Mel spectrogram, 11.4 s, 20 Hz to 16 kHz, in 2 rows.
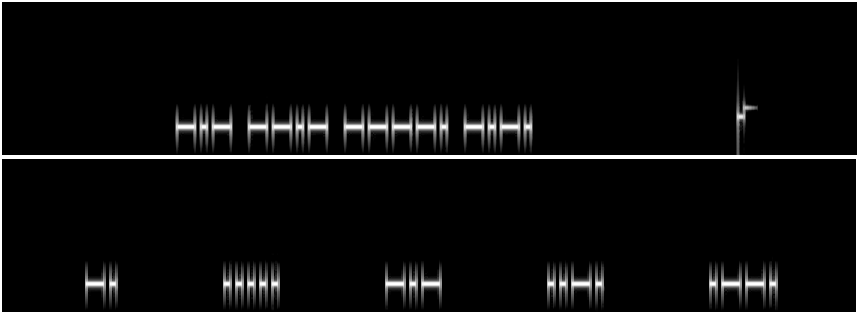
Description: Morse code, heard as a keyed tone, about 30 wpm, spaced as for 14 wpm, 700 Hz. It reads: KQ9C N5KFP
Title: USA Call Signs - 6x Character Spacing - 30wpm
